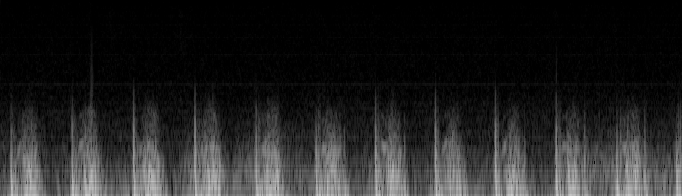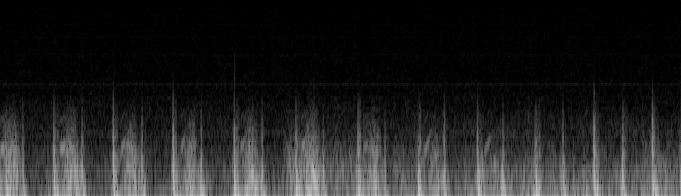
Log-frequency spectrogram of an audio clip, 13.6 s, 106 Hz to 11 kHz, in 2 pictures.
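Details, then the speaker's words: Hypertrophic cardiomyopathy murmur during a handgrip maneuver: harsh mid-systolic murmur that comes on, fades and returns as handgrip is applied and released; loud heartbeats about 100/min. "so let's listen as he goes through the sequence of handgrip and listen to the what happens with the murmur there it comes on and it's gone coming back you hear that kind of Schmid systolic squeak"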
